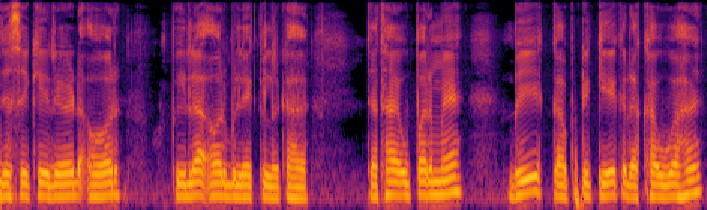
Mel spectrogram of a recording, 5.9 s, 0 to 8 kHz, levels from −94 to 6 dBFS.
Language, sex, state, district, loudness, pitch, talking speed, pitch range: Hindi, male, Jharkhand, Ranchi, -15 LUFS, 135 Hz, 185 wpm, 125-145 Hz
